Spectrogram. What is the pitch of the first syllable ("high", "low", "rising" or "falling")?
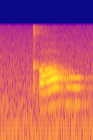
rising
